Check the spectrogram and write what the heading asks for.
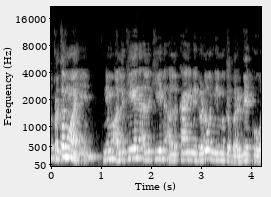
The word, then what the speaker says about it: alkene: ಅಂತ ಅನ್ಬೇಕು ಎರಡನೇದು ನೋಡ್ರಿ ಅಲ್ಕೀನ್ ಅಂತ ಅಂದಾಗ ಇದರ ಉಚ್ಚಾರ ಯಾವ ರೀತಿ ಇತ್ತು ನೋಡ್ರಿ ಈನ್ ಅಂತ ಬರತೈತಿ ಅಲ್ಕ ಈನ್ ಸೋ ಯಾವಾಗ ಉಚ್ಚಾರ ಹೈಡ್ರೋಕಾರ್ಬನ್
